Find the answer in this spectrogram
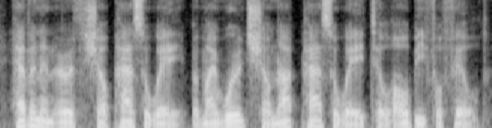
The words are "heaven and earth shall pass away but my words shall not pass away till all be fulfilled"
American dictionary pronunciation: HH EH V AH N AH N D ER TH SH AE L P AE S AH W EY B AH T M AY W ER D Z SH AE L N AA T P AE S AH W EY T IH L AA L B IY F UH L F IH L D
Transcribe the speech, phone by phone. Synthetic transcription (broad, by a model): HH EH V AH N AH N D ER TH SH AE L P AE S AH W EY B AH T M AY W ER D Z SH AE L N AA T P AE S AH W EY T IH L AA L B IY F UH L F IH L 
